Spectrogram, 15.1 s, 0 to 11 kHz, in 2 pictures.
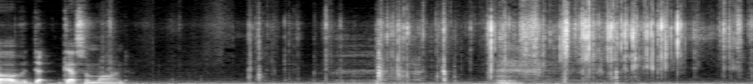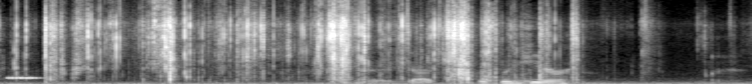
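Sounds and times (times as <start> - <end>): wrapper tearing and crinkling: 3.8 - 14.2.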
